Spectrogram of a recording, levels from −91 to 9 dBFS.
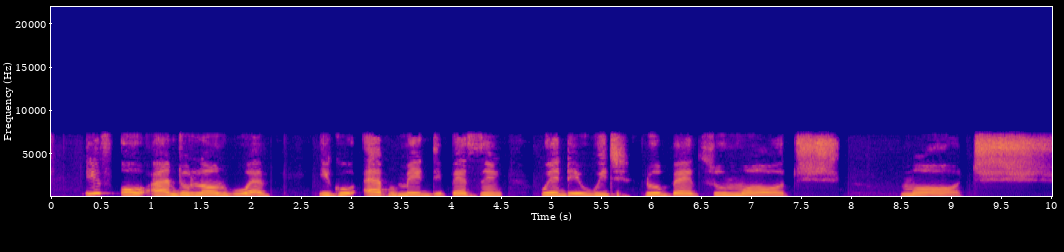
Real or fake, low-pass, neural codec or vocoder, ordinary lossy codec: fake; 7.2 kHz; codec, 24 kHz, 0.9 kbps, WavTokenizer, medium speech release version 2; none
